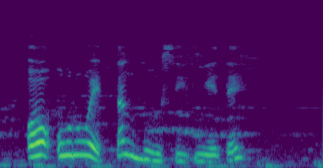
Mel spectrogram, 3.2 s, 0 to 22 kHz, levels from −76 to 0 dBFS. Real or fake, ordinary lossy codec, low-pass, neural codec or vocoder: real; Opus, 32 kbps; 7.2 kHz; none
